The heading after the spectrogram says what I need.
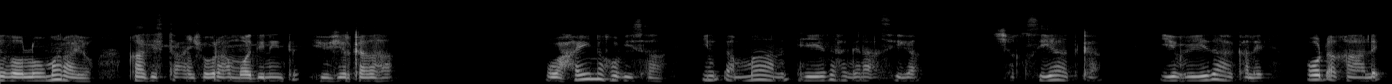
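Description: A short stretch of speech, and there's nothing technically wrong to flag anywhere in it.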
